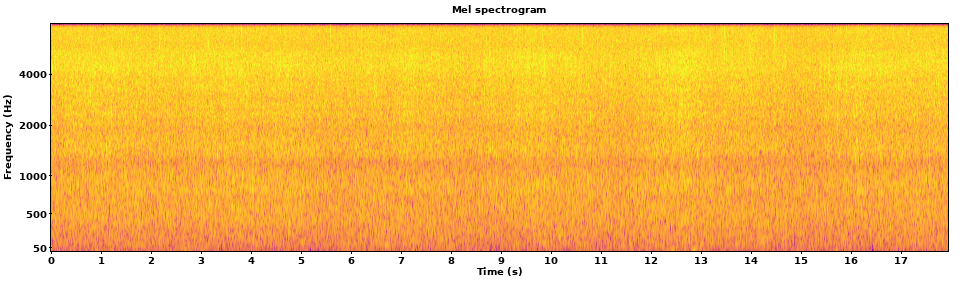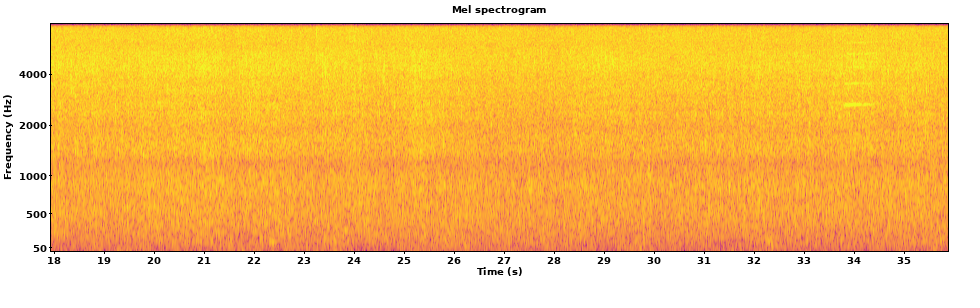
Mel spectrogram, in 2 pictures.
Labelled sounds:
33.8	34.2	killer whale, northern resident, G clan, call N24ii, 2.5 to 3.6 kHz

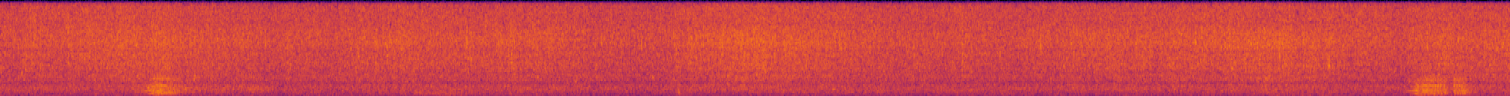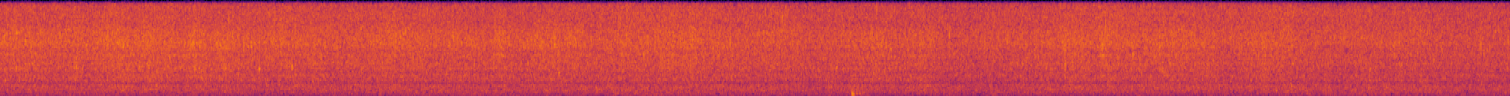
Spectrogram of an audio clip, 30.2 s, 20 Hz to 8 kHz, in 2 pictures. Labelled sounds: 14.1	14.4	croaking sound likely from a nearby submerged object, 0.84 to 1.2 kHz

